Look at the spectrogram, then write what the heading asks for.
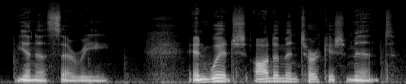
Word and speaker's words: Yeŋiçeri: The Turkish pronunciation for the fighters is in the title of these Patreon specials, Yeŋiçeri, in which Ottoman Turkish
